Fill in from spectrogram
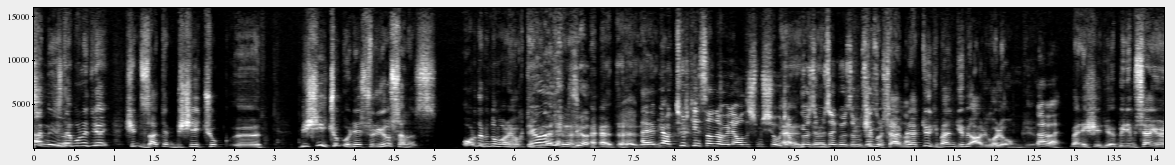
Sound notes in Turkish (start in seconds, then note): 6.4 kahkaha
